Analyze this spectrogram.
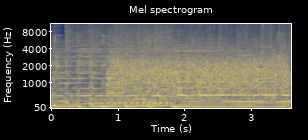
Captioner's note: clapping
